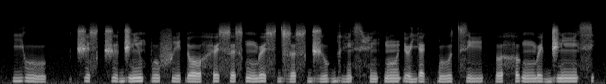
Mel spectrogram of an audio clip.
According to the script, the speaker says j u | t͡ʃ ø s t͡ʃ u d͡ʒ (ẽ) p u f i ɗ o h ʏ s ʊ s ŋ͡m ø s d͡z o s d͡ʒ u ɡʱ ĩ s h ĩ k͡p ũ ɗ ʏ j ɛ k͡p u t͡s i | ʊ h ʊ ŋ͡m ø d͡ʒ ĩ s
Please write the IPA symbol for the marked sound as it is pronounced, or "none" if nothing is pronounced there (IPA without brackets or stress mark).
ĩ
